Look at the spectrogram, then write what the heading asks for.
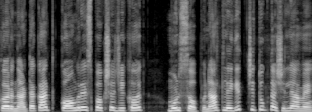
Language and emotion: Goan Konkani, surprised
